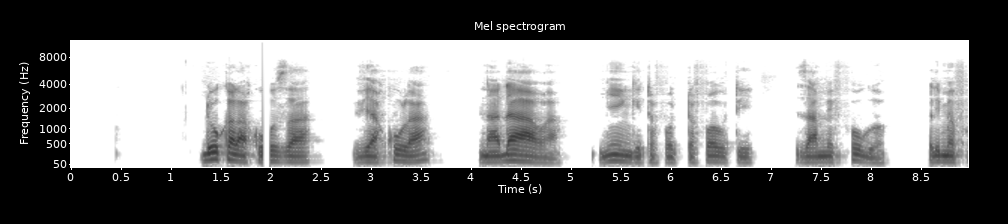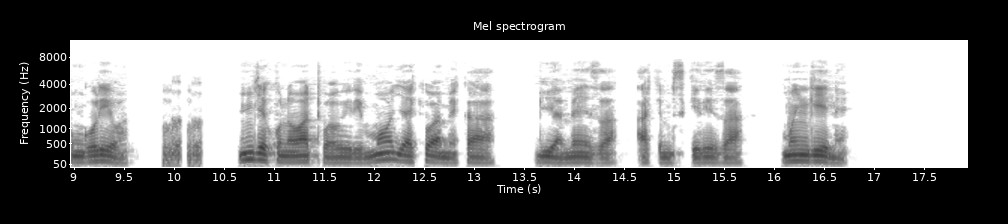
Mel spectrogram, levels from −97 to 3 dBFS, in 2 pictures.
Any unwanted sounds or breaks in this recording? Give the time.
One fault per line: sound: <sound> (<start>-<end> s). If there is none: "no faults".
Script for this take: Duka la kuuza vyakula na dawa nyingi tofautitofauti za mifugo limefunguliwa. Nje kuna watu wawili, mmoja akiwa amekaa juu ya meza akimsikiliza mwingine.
sound: dropout (1.9-2.0 s)
sound: laugh (9.9-10.3 s)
